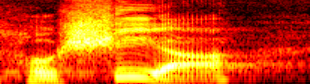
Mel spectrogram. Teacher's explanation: And what happens in the Greek is they chose to transliterate the word for save us, which in Hebrew is Hoshea, and in Greek it comes out as Hosanna, because they don't really have a sh sound in Greek. So they were transliterating Hoshea as best they could, and it came out as Hosanna in Greek.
